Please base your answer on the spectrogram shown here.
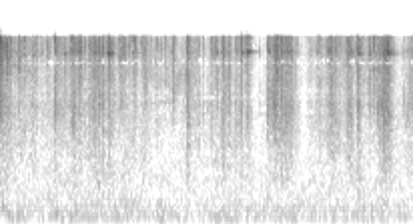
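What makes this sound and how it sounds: Fingertips pick up, drop and shuffle mixed loose metal US coins within a pile spread on a white cloth. A quiet, steady stream of bright coin-on-coin clinks and jingles follows, with short rings and almost no low end.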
